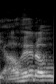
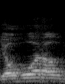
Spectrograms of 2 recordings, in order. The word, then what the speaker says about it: 야훼: 그래서 여호와라는 소위 야훼라고 발음하는 게 좀 맞긴 한데 요드해 와브해인데 자 요드해 와브해 이렇게 자음을 이렇게 읽어요. 그래서 이걸 여호와라고 부르는데 야훼라고 부르는 게 사실상 더 발음이 가깝습니다.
